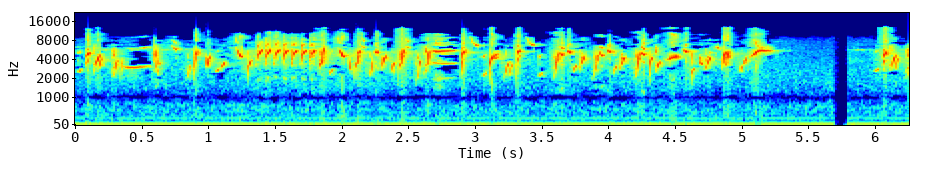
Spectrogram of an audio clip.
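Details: Algerian goldfinch singing the khelwi style of song, stated as free of mistakes: a rapid, continuous stream of high twittering notes, buzzy trills and sharp upslurred chirps, briefly cut near the end, over a steady low electrical hum.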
